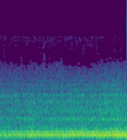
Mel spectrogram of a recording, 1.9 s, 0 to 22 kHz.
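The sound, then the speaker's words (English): A car engine drones steadily while driving toward the Echo Park residential district, a low, even hum that grows slightly louder toward the end. “Holloway came out of his apartment building, got into his car, and drove approximately 4 miles to the Echo Park residential district. He parked his car, got out”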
